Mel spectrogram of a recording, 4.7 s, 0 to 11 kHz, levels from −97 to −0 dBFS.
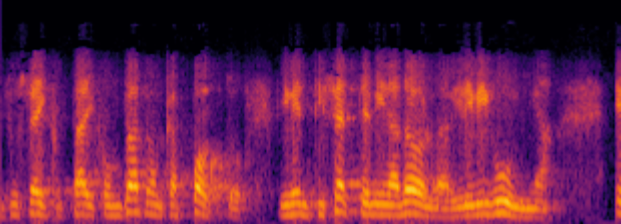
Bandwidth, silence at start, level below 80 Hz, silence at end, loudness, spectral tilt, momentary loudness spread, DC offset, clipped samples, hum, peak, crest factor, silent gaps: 5.2 kHz; 0 s; -60 dBFS; 0 s; -23 LUFS; -8.5 dB/octave; 16 LU; under 0.1%; under 0.1%; none; -6 dBFS; 18 dB; none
